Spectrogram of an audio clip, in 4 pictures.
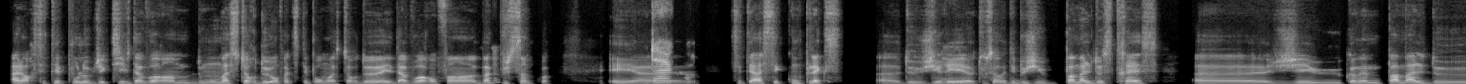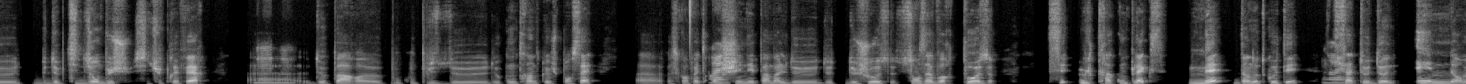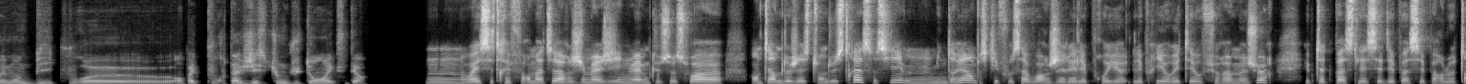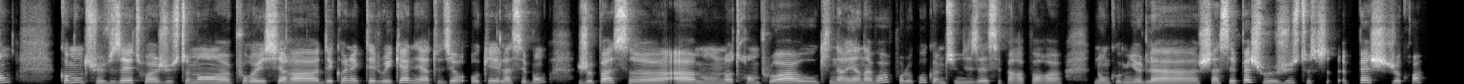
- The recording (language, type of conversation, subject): French, podcast, Comment gères-tu ton temps pour apprendre en ayant un travail à plein temps ?
- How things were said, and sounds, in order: stressed: "énormément"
